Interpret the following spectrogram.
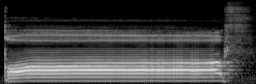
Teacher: اس کو موٹا بھی کرنا ہے اور کھینچنا بھی ہے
